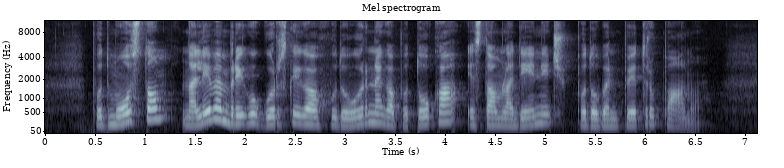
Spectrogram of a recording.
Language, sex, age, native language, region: Slovenian, female, 30-49, Slovenian, Drava region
